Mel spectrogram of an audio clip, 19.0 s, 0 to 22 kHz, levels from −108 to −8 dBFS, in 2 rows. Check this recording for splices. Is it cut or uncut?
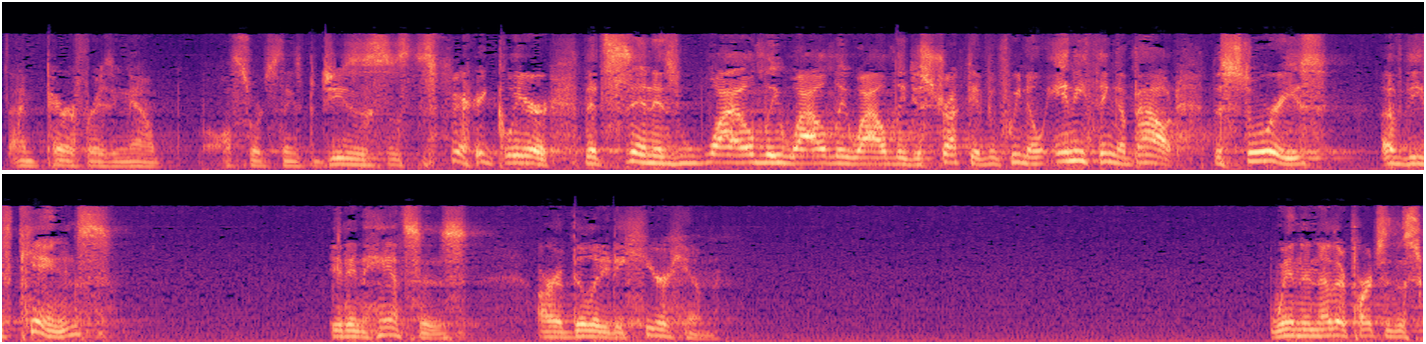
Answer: uncut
